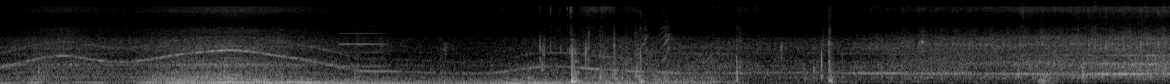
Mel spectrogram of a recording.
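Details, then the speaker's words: 2010 Acura TL base model petrol engine at idle; steady mid-pitched whine apparently from the engine bay; source not identified. "Sounds like it's coming in here. It's the whining noise. I'm trying to figure out what it is."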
